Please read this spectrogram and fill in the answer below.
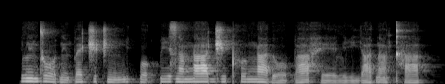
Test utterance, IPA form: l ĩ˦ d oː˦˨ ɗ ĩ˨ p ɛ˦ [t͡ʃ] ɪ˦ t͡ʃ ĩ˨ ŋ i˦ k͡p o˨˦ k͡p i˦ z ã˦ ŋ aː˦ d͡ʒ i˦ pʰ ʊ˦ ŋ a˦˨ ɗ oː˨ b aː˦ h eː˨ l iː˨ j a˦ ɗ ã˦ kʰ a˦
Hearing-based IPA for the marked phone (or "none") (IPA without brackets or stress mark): t͡ʃ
